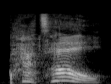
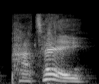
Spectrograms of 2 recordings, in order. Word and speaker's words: pâté: You'll also find the letter E pronounced A in really rare, exceptional words like pâté and café.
